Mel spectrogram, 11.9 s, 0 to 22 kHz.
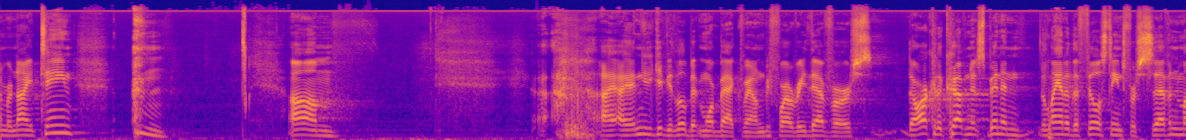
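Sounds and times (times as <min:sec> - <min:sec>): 
speech: 0:00.0 - 0:01.8, 0:02.9 - 0:03.5, 0:05.4 - 0:11.8
man clearing his throat: 0:01.3 - 0:01.8, 0:05.4 - 0:06.0.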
